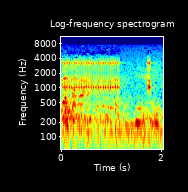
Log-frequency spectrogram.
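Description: Telephone ringing: one steady, buzzing two-tone ring that stops a little over a second in, then a short blip near the end.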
